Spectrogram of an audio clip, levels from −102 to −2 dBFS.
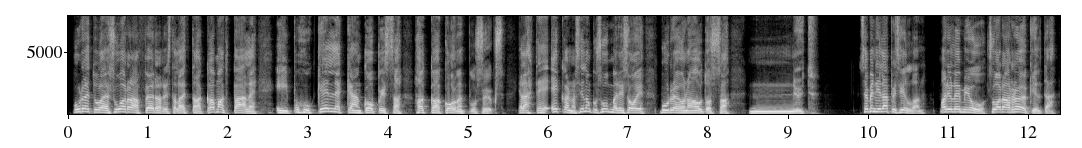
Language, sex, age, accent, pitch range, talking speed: Finnish, male, 30-49, native, 140-195 Hz, 155 wpm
